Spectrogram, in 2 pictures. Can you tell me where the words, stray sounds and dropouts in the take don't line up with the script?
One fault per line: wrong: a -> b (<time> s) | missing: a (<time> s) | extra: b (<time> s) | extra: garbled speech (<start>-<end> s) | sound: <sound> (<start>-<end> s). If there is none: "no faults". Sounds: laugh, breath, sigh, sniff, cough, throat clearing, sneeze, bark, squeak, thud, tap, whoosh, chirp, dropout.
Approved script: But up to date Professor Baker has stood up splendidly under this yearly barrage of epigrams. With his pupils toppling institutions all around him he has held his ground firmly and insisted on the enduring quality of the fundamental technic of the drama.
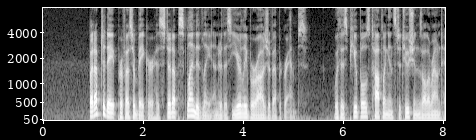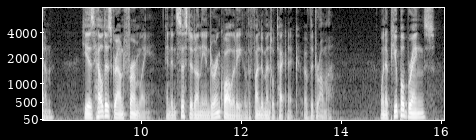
extra: When a pupil brings (14.8 s)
